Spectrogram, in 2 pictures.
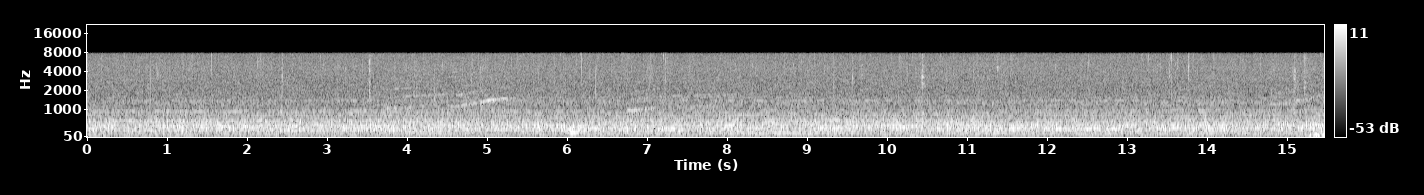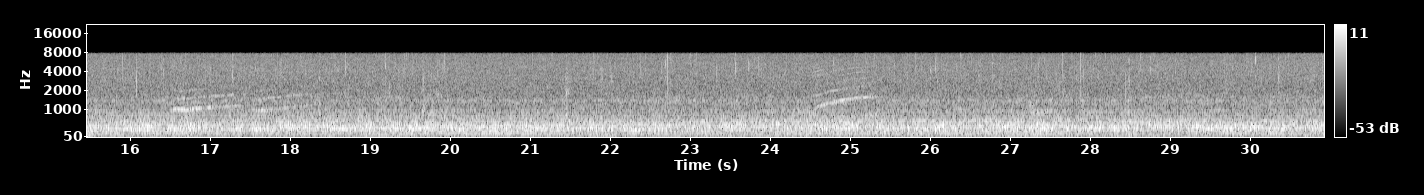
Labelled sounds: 4.0	5.3	killer whale, Bigg's (transient), 1.1 to 1.7 kHz
6.8	7.1	killer whale, Bigg's (transient), 0.91 to 1.1 kHz
15.1	15.4	killer whale, Bigg's (transient), 1.3 to 1.6 kHz
16.5	17.4	killer whale, Bigg's (transient), 0.91 to 2.1 kHz
24.5	25.3	killer whale, Bigg's (transient), 1.0 to 2.2 kHz

